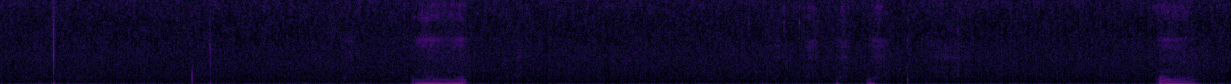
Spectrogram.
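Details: A pet Pekingese asleep with the whites of its eyes visible makes two short, soft, low snores, about seven seconds apart, against a quiet background with faint small clicks.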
